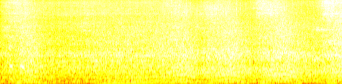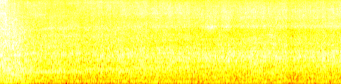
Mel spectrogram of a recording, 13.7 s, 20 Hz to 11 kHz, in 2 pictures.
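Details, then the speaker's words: 1973 Dodge camper special V8, abandoned 25 years, just revived and building oil pressure: deep, steady, even idle with no missing or stumbling, quiet and smooth, no fuel leaks. Normal idle. "Yeah, it runs good. It ain't missing now. It's not missing? Look at that. Wow, it's really quiet."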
